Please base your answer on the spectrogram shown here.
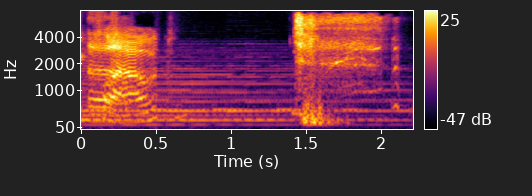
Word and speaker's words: Claude: him claude claude's music and it's actually cloud is it actually i'm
